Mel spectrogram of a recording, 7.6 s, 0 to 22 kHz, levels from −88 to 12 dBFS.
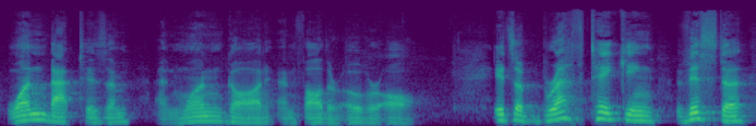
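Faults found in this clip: No capture, transport or playback defects found in the signal path; level, continuity and timing hold steady across the recording.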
